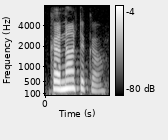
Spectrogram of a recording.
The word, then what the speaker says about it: Karnataka: Karnataka. Hold on. Bangalore. Hold on. I got to say it. You got to spell it for me.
